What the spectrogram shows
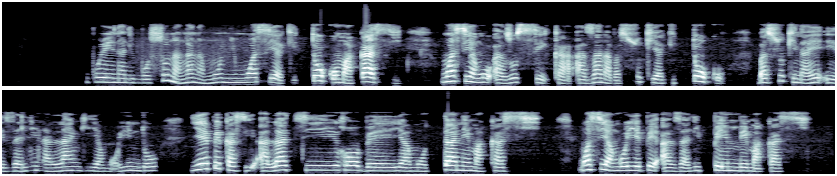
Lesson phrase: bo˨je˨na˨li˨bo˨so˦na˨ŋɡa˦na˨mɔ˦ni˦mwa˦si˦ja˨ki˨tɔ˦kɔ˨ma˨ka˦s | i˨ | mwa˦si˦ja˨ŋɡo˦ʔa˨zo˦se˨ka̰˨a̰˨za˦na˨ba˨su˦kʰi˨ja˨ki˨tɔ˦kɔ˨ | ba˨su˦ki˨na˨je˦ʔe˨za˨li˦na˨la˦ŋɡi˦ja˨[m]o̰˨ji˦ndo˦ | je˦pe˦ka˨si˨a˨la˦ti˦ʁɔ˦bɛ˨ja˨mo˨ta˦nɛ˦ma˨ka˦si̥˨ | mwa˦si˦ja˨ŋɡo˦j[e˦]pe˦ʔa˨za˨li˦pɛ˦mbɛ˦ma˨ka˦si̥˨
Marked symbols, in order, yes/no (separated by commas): yes, yes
